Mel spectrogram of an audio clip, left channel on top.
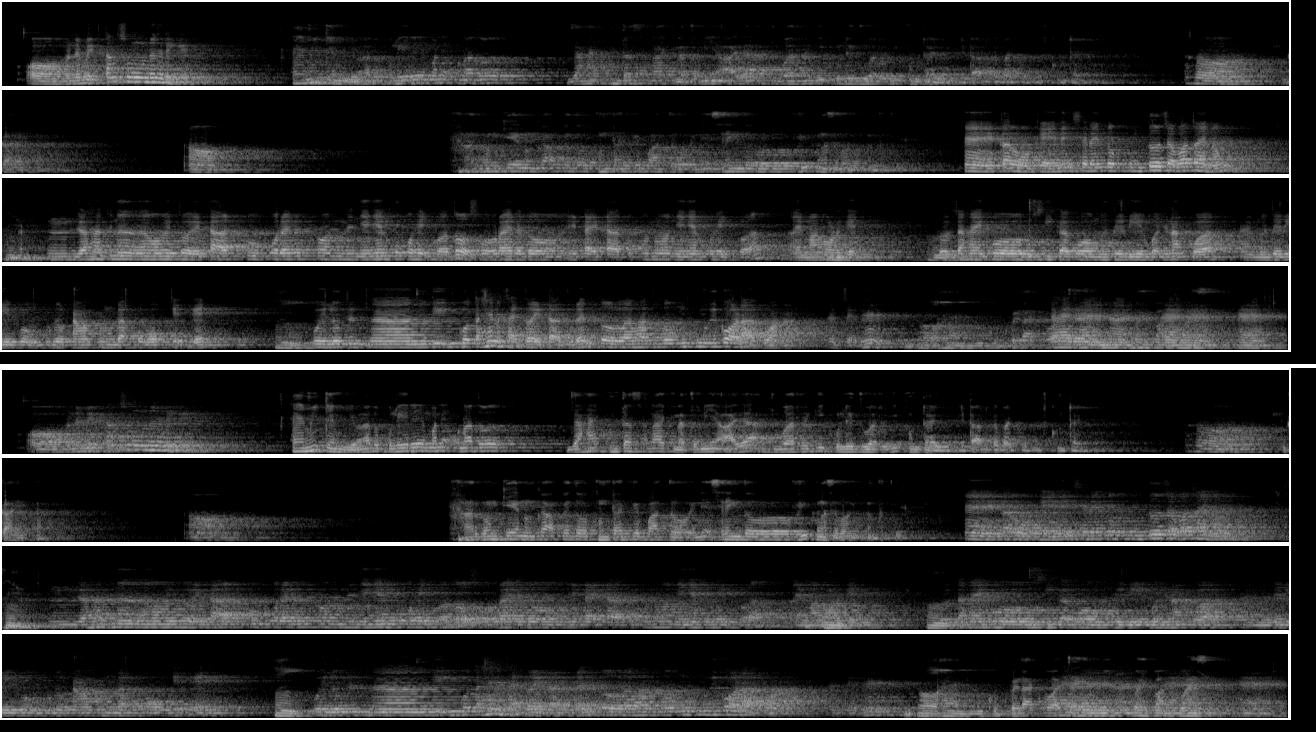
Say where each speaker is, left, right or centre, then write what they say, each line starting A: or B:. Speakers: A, on the left; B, on the right.
A: ᱚ ᱢᱟᱱᱮ ᱢᱤᱫᱴᱟᱝ ᱥᱩᱢᱩᱝ ᱰᱟᱝᱨᱤ ᱜᱮ
B: ᱦᱮᱸ ᱢᱤᱫᱴᱮᱱ ᱜᱮ ᱚᱱᱟ ᱫᱚ ᱠᱩᱞᱦᱤ ᱨᱮ ᱢᱟᱱᱮ ᱚᱱᱟ ᱫᱚ ᱡᱟᱦᱟᱸᱭ ᱠᱷᱩᱱᱴᱟ ᱥᱟᱱᱟᱭᱮ ᱠᱟᱱᱟ ᱛᱚ ᱩᱱᱤ ᱟᱭᱟᱜ ᱫᱩᱣᱟᱨ ᱨᱮᱜᱮ ᱠᱩᱞᱦᱤ ᱫᱩᱣᱟᱨ ᱨᱮᱜᱮ ᱠᱷᱩᱱᱴᱟᱭᱮᱭᱟ ᱮᱴᱟᱜ ᱨᱮᱫᱚ ᱵᱟᱭ ᱠᱷᱩᱱᱴᱟ, ᱠᱷᱩᱱᱴᱟᱭᱮ
A: ᱦᱚᱸ
B: ᱚᱱᱠᱟ ᱦᱩᱭᱩᱜ ᱠᱟᱱᱟ
A: ᱚ
B: ᱟᱨ ᱜᱚᱢᱠᱮ ᱱᱚᱝᱠᱟ ᱟᱯᱮ ᱫᱚ ᱠᱷᱩᱱᱴᱟᱹᱣ ᱠᱮ ᱵᱟᱫ ᱫᱚ ᱮᱱᱮᱡ ᱥᱮᱨᱮᱧ ᱫᱚ ᱦᱩᱭᱩᱜ ᱠᱟᱱᱟ ᱥᱮ ᱵᱟᱝ ᱦᱩᱭᱩᱜ ᱠᱟᱱ ᱛᱟᱯᱮᱭᱟ,
A: ᱦᱮᱸ ᱮᱠᱟᱞ ᱜᱚᱝᱠᱮ ᱮᱱᱮᱡ ᱥᱮᱨᱮᱧ ᱫᱚ ᱠᱷᱩᱱᱴᱟᱹᱣ ᱪᱟᱵᱟ ᱛᱟᱭᱱᱚᱢ,
B: ᱦᱮᱸ
A: ᱦᱩᱸ ᱡᱟᱦᱟᱸ ᱛᱤᱱᱟᱹᱜ ᱦᱚᱭᱛᱚ ᱮᱴᱟᱜ ᱟᱹᱛᱩ ᱠᱚᱨᱮᱱ, ᱠᱷᱚᱱ ᱧᱮᱧᱮᱞ ᱠᱚᱠᱚ ᱦᱮᱡ ᱠᱚᱜᱼᱟ ᱛᱚ ᱥᱚᱦᱚᱨᱟᱭ ᱨᱮᱫᱚ ᱮᱴᱟᱜ ᱮᱴᱟᱜ ᱟᱛᱩ ᱠᱷᱚᱱ ᱦᱚᱸ ᱧᱮᱧᱮᱞ ᱠᱚ ᱦᱮᱡ ᱠᱚᱜᱼᱟ, ᱟᱭᱢᱟ
B: ᱦᱮᱸ
A: ᱦᱚᱲᱜᱮ
B: ᱦᱮᱸ
A: ᱛᱚ ᱡᱟᱦᱟᱸᱭ ᱠᱚ ᱨᱩᱥᱤᱠᱟ ᱠᱚ ᱢᱟᱹᱫᱟᱹᱲᱤᱭᱟᱹ ᱠᱚ ᱦᱮᱱᱟᱜ ᱠᱚᱣᱟ ᱢᱟᱹᱫᱟᱹᱲᱤᱭᱟᱹ ᱠᱚ ᱩᱱᱠᱩ ᱫᱚ ᱴᱟᱢᱟᱠ ᱛᱩᱢᱫᱟᱜ ᱠᱚ ᱜᱚᱜ ᱠᱮᱫ ᱜᱮ,
B: ᱦᱩᱸ
A: ᱯᱩᱭᱞᱳ ᱛᱮ ᱟᱸ ᱡᱩᱫᱤ ᱠᱚ ᱛᱟᱦᱮᱸᱱ ᱠᱷᱟᱡ ᱫᱚᱭ ᱮᱴᱟᱜ ᱟᱛᱳ ᱨᱮᱱ ᱛᱚ ᱞᱟᱦᱟ ᱛᱮᱫᱚ ᱩᱱᱠᱩ ᱜᱮᱠᱚ ᱟᱲᱟᱜ ᱟᱠᱚᱣᱟ ᱦᱟᱸᱜ, ᱟᱨ ᱪᱮᱫ ᱦᱮᱸ
B: ᱚ ᱦᱮᱸ ᱩᱱᱠᱩ ᱯᱮᱲᱟ ᱠᱚ
A: ᱡᱟᱦᱟᱸᱭ
B: ᱪᱟᱦᱮ
A: ᱡᱟᱦᱟᱸᱭ
B: ᱧᱮᱧᱮᱞ
A: ᱦᱮᱸ
B: ᱠᱚᱠᱚ ᱦᱮᱡ ᱠᱚᱜᱼᱟ
A: ᱦᱮᱸ
B: ᱩᱱᱠᱩ
A: ᱦᱮᱸ
B: ᱥᱮ
A: ᱦᱮᱸ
